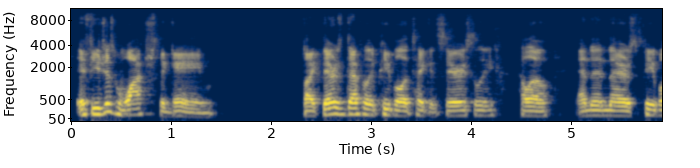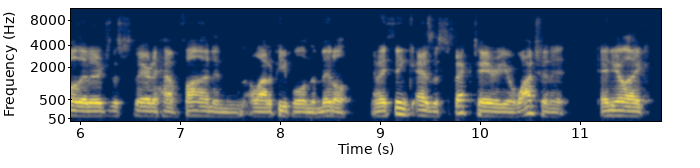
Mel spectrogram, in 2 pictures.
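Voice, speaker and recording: A man's voice: lowish voice, fairly quick. A man co-hosting a podcast, chatting casually in a laid-back, loosely phrased way. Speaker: podcast co-host. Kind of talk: casual conversational commentary.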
